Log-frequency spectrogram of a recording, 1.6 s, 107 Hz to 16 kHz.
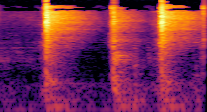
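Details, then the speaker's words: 1970s EZGO golf cart with internal starter-generator, new battery, key and switch forward, pedal pressed: four sharp dry clicks about half a second apart, no motor spin; solenoid pulls in but starter-generator won't turn until rotated by hand. "Nothing. You can hear the solenoid kicking, but watch this. All I gotta do is rotate it a little bit."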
